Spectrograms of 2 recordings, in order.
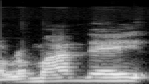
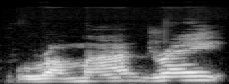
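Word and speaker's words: Rhamondre: Uh uh Ramande Ram Stevenson. Did I say it right? Let's see. Raandre.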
